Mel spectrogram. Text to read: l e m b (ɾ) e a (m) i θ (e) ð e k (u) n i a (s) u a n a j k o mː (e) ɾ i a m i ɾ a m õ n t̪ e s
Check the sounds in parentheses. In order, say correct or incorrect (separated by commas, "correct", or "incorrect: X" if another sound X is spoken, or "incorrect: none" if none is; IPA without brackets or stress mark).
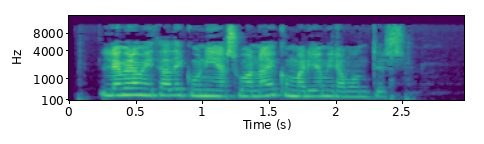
correct, correct, incorrect: a, correct, correct, incorrect: a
